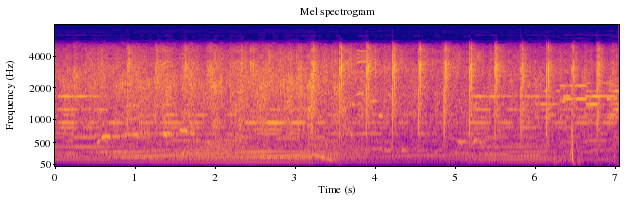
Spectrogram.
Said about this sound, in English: Clap your hands one more time before you're seated.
